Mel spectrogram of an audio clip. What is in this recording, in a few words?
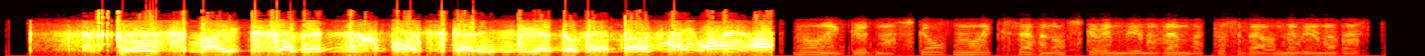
qso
